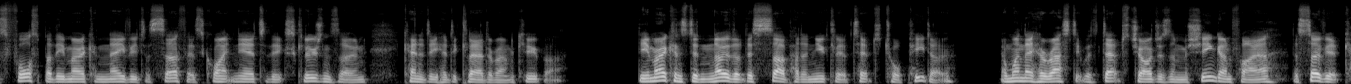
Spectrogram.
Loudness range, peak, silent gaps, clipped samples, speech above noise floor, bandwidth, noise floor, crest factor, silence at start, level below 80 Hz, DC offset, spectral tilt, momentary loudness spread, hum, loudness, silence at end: 4 LU; -2 dBFS; none; under 0.1%; 60 dB; 19 kHz; -80 dBFS; 18 dB; 0 s; -60 dBFS; under 0.1%; -5 dB/octave; 10 LU; none; -20 LUFS; 0 s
